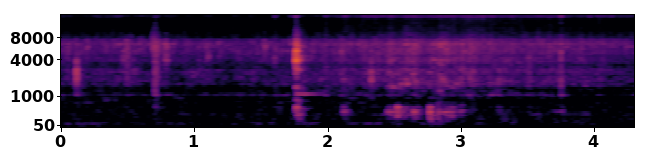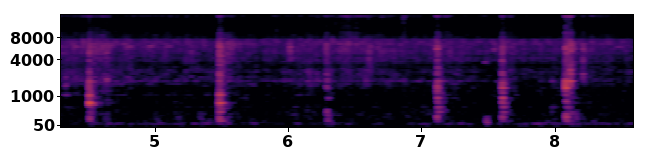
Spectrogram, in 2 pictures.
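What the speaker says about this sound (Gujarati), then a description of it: "પહેલા હવે જિગ્નેશભાઈ ડુંગળી નાખી રહ્યા છે" Chopped onions frying in a pan of hot oil, a faint steady sizzle with scattered small ticks and pops, heard close and alone.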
